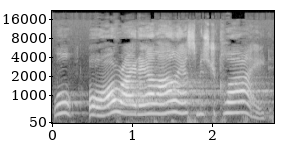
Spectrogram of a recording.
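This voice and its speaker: A woman acts a sweet, scatterbrained secretary in a radio comedy. She is naive and earnest, with a distinctly high voice. The sound carries long hall reverb. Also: measured pace, sharp tone, heavily acted. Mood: earnest, cheerful. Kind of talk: old-time radio comedy acting. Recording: echoey hall recording.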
